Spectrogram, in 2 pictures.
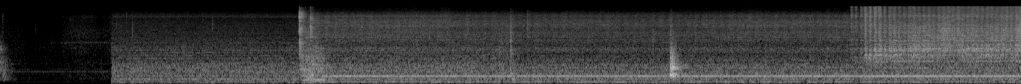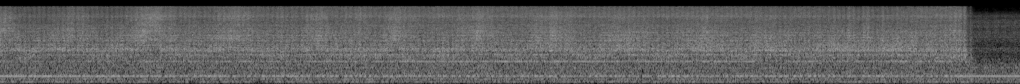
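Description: A steady rush starts about a second in, then a drum sander's motor comes on with a click about three seconds in and runs with a steady hum. From about nine seconds in a wooden intarsia piece is held against the spinning sanding drum to shape it, adding loud sanding noise that drops away just before the end when the piece is lifted off.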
